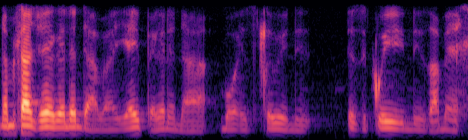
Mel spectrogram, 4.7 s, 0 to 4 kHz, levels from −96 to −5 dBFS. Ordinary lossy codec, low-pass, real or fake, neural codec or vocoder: none; 3.6 kHz; real; none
